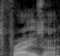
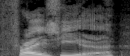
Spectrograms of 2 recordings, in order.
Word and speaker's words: Fraser: week we had Alice Fraser trilogy and it's not phrase here as I was pronouncing it it's just Fraser no III every time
